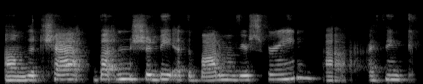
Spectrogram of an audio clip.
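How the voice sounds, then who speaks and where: A woman's voice: mid-range voice, fairly even intonation, moderate pace, poor audio. A woman moderating an informal online panel discussion, chatting casually with many fillers and restarts over a video call. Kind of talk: casual virtual panel chat.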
